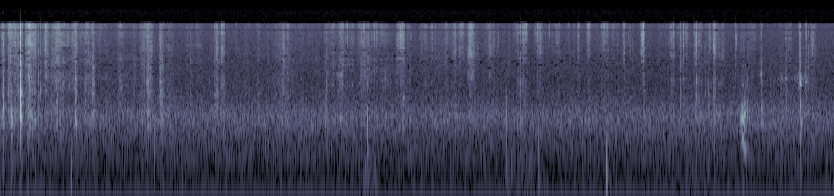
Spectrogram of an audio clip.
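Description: Faint, scattered clicks and rustles of a plastic CD case and its paper inserts being handled and turned over.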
